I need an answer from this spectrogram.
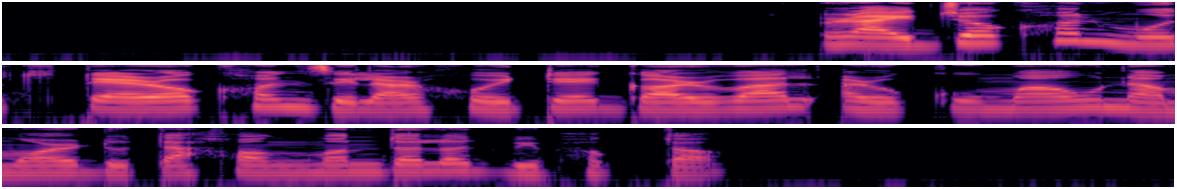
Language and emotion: Assamese, neutral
